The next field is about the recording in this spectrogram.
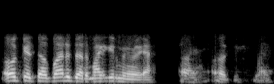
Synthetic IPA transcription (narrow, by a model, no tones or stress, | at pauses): oket͡səbəɾod͡zəɾmaɡiɾmiɭja | ookeba̰ɾ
